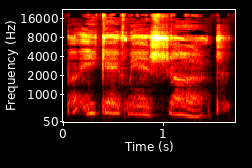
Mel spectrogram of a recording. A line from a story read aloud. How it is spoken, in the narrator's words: Tubbo whispers back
